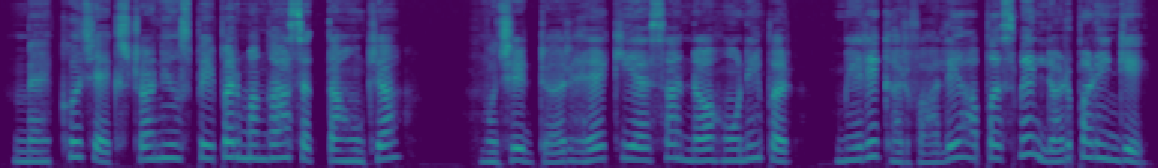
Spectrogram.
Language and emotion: Hindi, fearful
